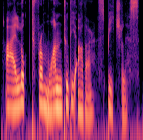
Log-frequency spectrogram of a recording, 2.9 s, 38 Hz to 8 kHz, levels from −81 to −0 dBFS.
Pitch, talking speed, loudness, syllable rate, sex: 125 Hz, 170 wpm, -19 LUFS, 4.7 syllables/s, female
